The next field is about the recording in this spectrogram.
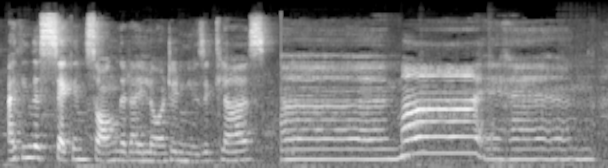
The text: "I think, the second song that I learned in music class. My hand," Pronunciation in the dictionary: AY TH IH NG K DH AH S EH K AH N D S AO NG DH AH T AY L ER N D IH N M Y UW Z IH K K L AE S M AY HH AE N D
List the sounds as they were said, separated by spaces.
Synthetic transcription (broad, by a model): AY T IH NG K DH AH S EH K AH N D S AO NG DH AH T AY L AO N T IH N M Y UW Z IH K K L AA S M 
